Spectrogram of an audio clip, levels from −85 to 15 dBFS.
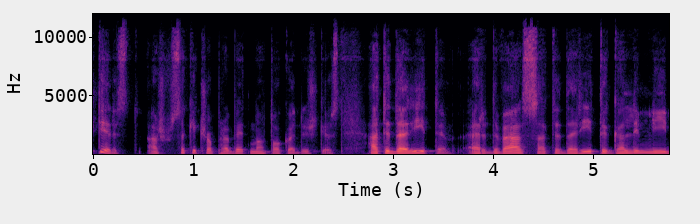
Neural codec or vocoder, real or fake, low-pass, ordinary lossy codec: codec, 24 kHz, 0.9 kbps, WavTokenizer, medium speech release version 1; fake; 10.8 kHz; Opus, 24 kbps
